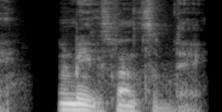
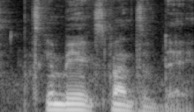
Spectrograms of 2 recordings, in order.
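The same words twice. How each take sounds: First: A dejected low echo of the line; low muttered aside. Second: Said in the usual way. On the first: Real, not acted. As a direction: lower and softer, said to himself. Repeats line, second as aside.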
